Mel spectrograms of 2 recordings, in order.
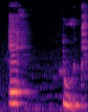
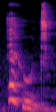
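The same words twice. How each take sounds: First: Ehud slowly split, E, then hud; syllable-by-syllable pronunciation. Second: Said in the usual way. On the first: Shown as a demonstration. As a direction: sound out Ehud in two separate syllables. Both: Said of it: "pronounce it at least two times".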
